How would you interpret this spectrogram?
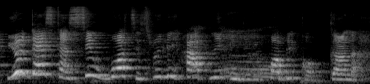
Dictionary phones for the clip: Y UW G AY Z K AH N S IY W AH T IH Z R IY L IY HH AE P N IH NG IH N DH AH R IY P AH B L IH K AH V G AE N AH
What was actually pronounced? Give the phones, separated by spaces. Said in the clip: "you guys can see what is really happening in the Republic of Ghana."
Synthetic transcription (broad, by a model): Y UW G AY S K AH N S IY W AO T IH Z R IY L IY HH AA P N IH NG IH N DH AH R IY P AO B L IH K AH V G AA N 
